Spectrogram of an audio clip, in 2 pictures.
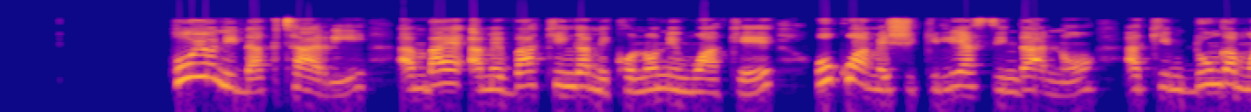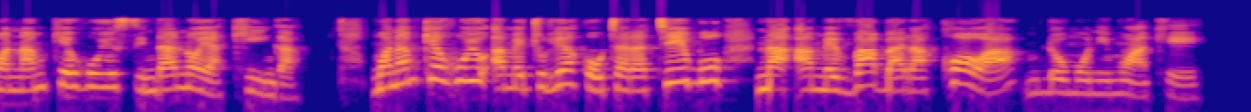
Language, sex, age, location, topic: Swahili, female, 25-35, Nairobi, health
